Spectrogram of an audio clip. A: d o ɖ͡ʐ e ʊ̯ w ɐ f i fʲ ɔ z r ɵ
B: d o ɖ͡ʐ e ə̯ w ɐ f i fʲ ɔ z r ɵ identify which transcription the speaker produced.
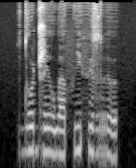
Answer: A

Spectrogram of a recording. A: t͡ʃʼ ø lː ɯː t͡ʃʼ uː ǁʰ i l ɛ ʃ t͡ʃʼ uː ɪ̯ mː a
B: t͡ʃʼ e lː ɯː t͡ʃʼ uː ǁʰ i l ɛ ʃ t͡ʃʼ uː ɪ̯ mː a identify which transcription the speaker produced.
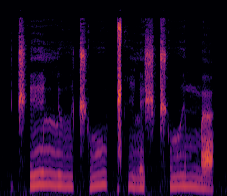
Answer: B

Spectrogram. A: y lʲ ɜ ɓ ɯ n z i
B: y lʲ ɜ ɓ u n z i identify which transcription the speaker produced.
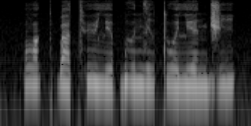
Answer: A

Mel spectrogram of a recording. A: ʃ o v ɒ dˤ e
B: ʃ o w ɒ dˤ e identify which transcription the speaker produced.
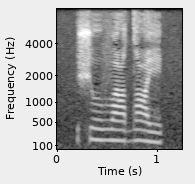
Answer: A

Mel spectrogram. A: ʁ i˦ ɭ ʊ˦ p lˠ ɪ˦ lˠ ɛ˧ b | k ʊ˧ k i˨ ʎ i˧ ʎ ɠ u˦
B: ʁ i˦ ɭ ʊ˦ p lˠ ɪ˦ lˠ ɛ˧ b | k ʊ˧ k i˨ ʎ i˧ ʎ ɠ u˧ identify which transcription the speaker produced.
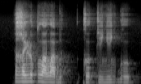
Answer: B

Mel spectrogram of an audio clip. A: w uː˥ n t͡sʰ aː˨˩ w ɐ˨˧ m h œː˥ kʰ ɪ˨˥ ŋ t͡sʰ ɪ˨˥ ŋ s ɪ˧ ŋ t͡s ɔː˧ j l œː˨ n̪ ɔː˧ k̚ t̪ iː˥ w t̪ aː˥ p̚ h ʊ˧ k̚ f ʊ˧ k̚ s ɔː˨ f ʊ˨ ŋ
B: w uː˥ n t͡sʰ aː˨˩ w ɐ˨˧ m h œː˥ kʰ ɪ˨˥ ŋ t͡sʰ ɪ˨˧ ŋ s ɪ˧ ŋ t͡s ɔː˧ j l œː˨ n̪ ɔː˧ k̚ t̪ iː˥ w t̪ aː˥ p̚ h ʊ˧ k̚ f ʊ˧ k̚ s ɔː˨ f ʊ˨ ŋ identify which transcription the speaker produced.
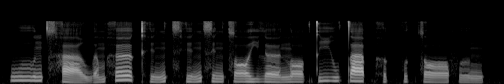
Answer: A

